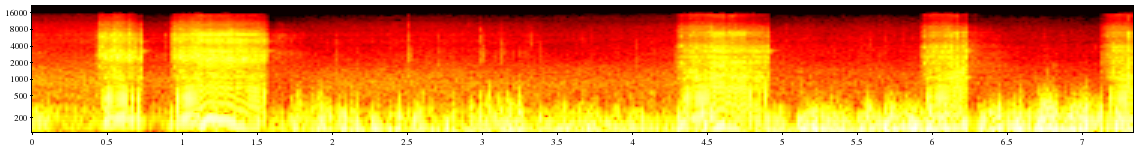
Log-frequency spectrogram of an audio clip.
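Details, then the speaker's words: 2006 Traxxas Nitro 4-Tec 3.3 (Model 4809), 17-year-old nitro RC car on first runs: engine blips in sharp bursts then sags and stumbles, keeps dying and won't hold idle; owner suspects carb issue and leans low-speed needle. "So she keeps dying, so let me try and lean the low speed a little bit more."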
